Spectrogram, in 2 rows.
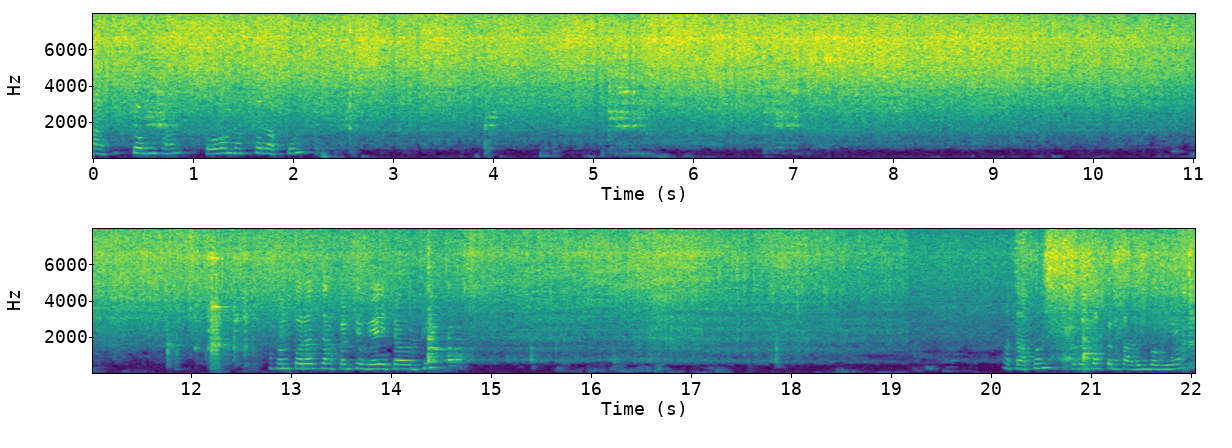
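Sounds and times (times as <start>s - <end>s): corn kernels sizzling: 0.0s - 22.0s
metal spatula scraping: 5.1s - 5.7s, 6.7s - 7.2s, 20.6s - 21.2s.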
